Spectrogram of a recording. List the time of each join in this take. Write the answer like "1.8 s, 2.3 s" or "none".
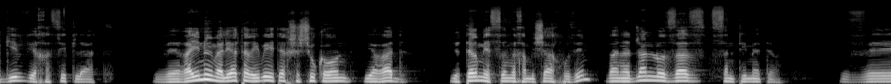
1.4 s, 6.0 s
